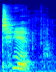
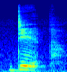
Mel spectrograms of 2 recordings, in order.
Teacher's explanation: When we make that t sound, we turn our voice off.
